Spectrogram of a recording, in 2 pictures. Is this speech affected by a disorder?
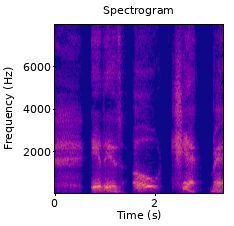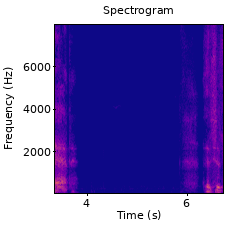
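Yes: chronic voice problem; about 2 years of dry, stiff voice box, uses CPAP machine; constant dry throat, urge to clear throat, stiff voice box loosening, easier when louder.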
